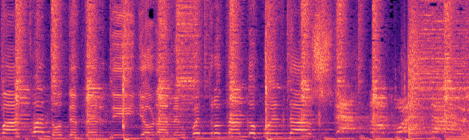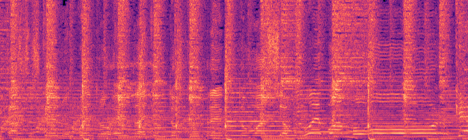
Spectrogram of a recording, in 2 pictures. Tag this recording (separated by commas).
Music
